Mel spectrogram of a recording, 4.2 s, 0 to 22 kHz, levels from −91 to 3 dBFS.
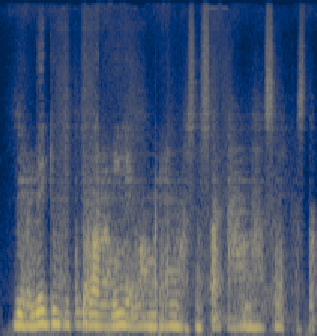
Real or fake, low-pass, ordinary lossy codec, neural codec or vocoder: fake; none; none; codec, 44.1 kHz, 0.9 kbps, DAC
